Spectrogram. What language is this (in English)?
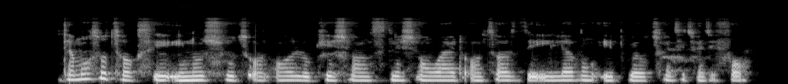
Nigerian Pidgin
